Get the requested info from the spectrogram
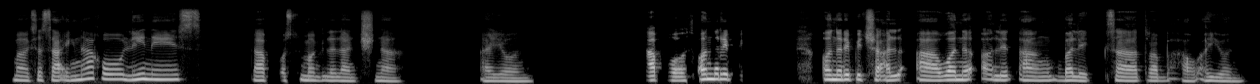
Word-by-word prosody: magsasaing 190 0 -2
na 255 +5 +2
ako 240 -3 +1
linis, 230 +1 +1 0.5
tapos 185 +3 -4
mag-la-lunch 175 -5 -3
na, 150 -3 -5 0.8
ayon. 150 -2 -4 1.2
Tapos 190 -2 +2
on 240 +1 +7
repeat, 240 -1 +2 0.8
on 225 0 +7
repeat 225 -1 +2
siya 200 - +2
ala 200 +4 +2 0.2
ah, 195 -2 +4
1 210 +1 +5
na - - +2 0.2
ulit 205 0 -1
ang 190 -1 -1
balik 180 -3 0
sa 175 -3 0
trabaho, 170 -1 -6
ayon. 155 -4 -4
190 Hz, 115 wpm, -24 LUFS, 170-220 Hz, 1.2 s, on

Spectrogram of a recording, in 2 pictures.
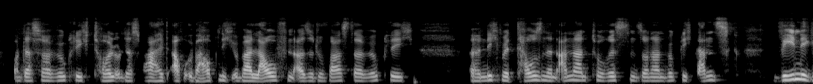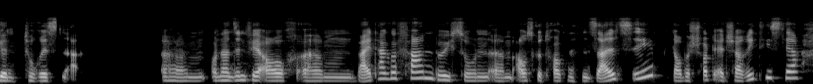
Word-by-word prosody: und - - -7
das 170 - 0
war 175 -1 -1
wirklich 185 -1 -2
toll, 170 +1 +1
und 160 - -3
das 165 -1 -3
war 165 0 +2
halt 165 +1 -4
auch - - +4
überhaupt 170 +2 -1
nicht 190 -3 -4
überlaufen. 170 +2 +4
Also, 160 +1 0
du 165 -2 -8
warst 175 +2 -1
da 165 -2 +1
wirklich, 175 -1 -3 0.6
äh, 165 - 0
nicht 200 +3 0
mit 180 -2 0
Tausenden 180 0 +1
anderen 195 -2 +2
Touristen, 185 0 -3
sondern 170 0 -1
wirklich 180 +1 -5
ganz 200 0 -1 0.4
wenige 190 -3 +6
Touristen 170 - -2 0.9
Ähm, 170 -2 -5
und 185 -1 -4
dann 190 -2 +1
sind 195 +2 -2
wir 190 - +4
auch, 170 0 +1
ähm, 165 -1 -4
weitergefahren 280 - +2
durch 205 -3 0
so 170 -3 -4
'n, 175 0 -4
ähm, 160 0 -4
ausgetrockneten 170 -1 -3
Salzsee- 245 - +3 0.3
glaube, 170 +1 -2
Chott 210 +4 -2
el - - -1
Djerid 195 +8 -1
hieß 310 -1 -2
der. 295 0 +2
175 Hz, 180 wpm, -25 LUFS, 165-195 Hz, 0.9 s, wenige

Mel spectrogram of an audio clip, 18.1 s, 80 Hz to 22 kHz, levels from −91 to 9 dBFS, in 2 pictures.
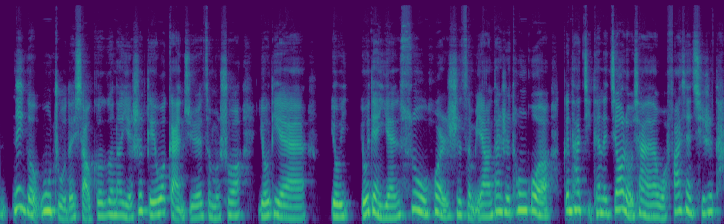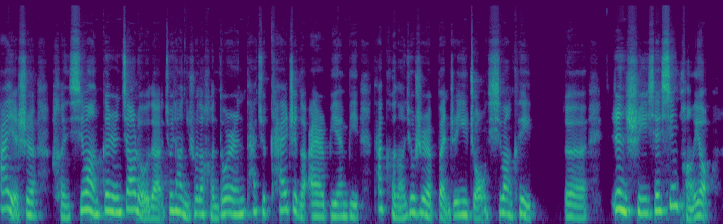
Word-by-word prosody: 那 280 +1 +2
个 215 -4 +2
屋 255 +1 +5
主 165 - -3
的 155 - -2
小 - - -1
哥 190 - -2
哥 200 0 -1
呢， 195 - -1
也 175 -3 -1
是 180 +10 0
给 200 -6 +2
我 225 +1 +4
感 - - -1
觉 165 +2 -3
怎 185 0 -6
么 160 -1 -4
说 190 +1 -3 0.2
有 190 +1 +1
点 165 -6 -1 0.3
有 180 -1 +5 0.2
有 205 +4 +5
点 240 -8 +3
严 165 +2 0
肃 220 +2 +2
或 230 +2 +1
者 - - 0
是 190 +2 -2
怎 195 -4 -5
么 - - -4
样， 180 0 0
但 250 +4 +3
是 230 -2 +2
通 265 +2 +5
过 245 -6 +3
跟 260 - +3
他 270 +2 +5
几 265 -1 -5
天 230 -2 -1
的 220 - +1
交 275 +6 +2
流 255 - +4
下 215 - -1
来 175 - 0
呢， 175 - -1
我 160 - -2
发 245 +6 -2
现 260 -2 +2
其 225 0 -3
实 245 - 0
他 280 +2 -4
也 230 -4 +2
是 200 -4 -1 0.2
很 170 -2 -6
希 260 +11 0
望 240 -7 +3
跟 260 +2 +2
人 235 0 +4
交 275 +2 +1
流 250 -1 +1
的， - - -2
就 260 - -2
像 245 -4 +3
你 - - -3
说 220 +5 -5
的 215 - 0
很 165 -6 -6
多 215 +6 0
人， 210 -1 +1
他 240 +1 -6
去 240 -1 -4
开 265 +4 -4
这 260 -2 -1
个 - - -4
Airbnb， 180 -1 -2 0.2
他 285 - -4
可 270 -10 -6
能 165 0 -4
就 230 +4 0
是 215 -6 +1
本 - - -3
着 195 - -2
一 200 +1 +1
种 200 - -3
希 230 +3 -3
望 215 -3 0
可 215 +3 -3
以， 170 -4 -3 0.3
呃 170 -3 -3 0.3
认 275 -2 +6
识 250 -1 +2
一 220 - -1
些 255 +4 +3
新 330 +6 +3
朋 330 - -4
友， - - -1
215 Hz, 335 characters per minute, -23 LUFS, 185-250 Hz, 0.3 s, 认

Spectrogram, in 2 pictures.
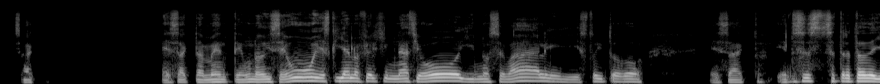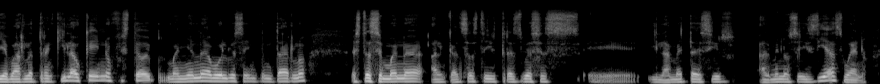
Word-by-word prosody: Exacto. 105 -1 -10 1.3
Exactamente, 110 +3 -3
uno 115 +1 0
dice: 120 0 0
"Uy, 165 +1 +4
es 145 - -2
que 155 - -7
ya 155 0 +4
no 150 -1 +2
fui 150 - -1
al 140 - -7
gimnasio 135 -1 -1
hoy, 155 -2 +5
y - - -3
no 125 +1 -3
se 125 0 -6
vale, 160 +3 -1
y 115 -3 -7
estoy 125 +5 -6
todo" 125 -2 -4 0.6
exacto. 105 +2 -10
Y - - -16
entonces 130 +6 -1
se 145 - -4
trata 145 0 +5
de 145 -1 +9
llevarla 125 +1 +3
tranquila, 135 +6 0
okey, 185 +4 +1
no 185 -2 +1
fuiste 165 - -4
hoy, 95 0 +3
pues - - -14
mañana 145 +5 +3
vuelves 145 -1 +3
a - - -1
intentarlo. 140 +3 -1 0.4
Esta 140 +2 +3
semana 135 0 +3
alcanzaste 115 +4 -4
ir 130 -1 -1
3 125 -1 -4
veces, 130 -1 -4
eh, - - -12
y 110 - -9
la 100 -2 -3
meta 120 +2 -1
es 115 +1 -3
ir 125 0 -2 0.3
al 105 0 -5
menos 120 0 -1
6 120 -1 -4
días, 180 +2 +1
bueno, 105 -5 -3
130 Hz, 185 wpm, -23 LUFS, 115-145 Hz, 1.3 s, de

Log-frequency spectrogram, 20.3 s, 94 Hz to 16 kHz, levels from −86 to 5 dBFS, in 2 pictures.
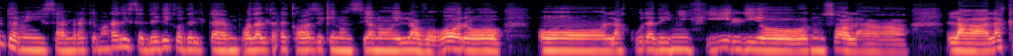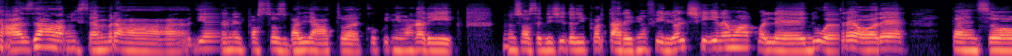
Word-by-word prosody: praticamente 240 -8 -1
mi 170 -1 -2
sembra 160 0 -4
che 165 - -12
magari 205 +5 -2
se 210 -5 -5
dedico 185 +3 -3
del 170 -1 -5
tempo 160 -2 -1
ad 165 - +2
altre 170 +2 -1
cose, 170 +1 -2
che 175 - -5
non 165 -1 0
siano 165 0 -1
il 160 +1 0
lavoro 160 0 +4 0.4
o 160 -1 +4
la 160 0 -1
cura 175 +2 -4
dei 170 0 -3
miei 175 -1 -4
figli 175 +1 -6
o, 155 -1 +4
non 165 0 -4
so, 170 0 +1
la 145 -2 -3 0.4
la 155 -2 +5
la 195 +5 0
casa, 200 +2 +3
mi 190 0 -10
sembra 160 -4 -2
di 190 - -5
essere 185 -2 -6
nel 170 -1 -4
posto 175 +1 -6
sbagliato 155 -1 -1
ecco, 150 +2 -4
quindi 165 0 -8
magari, 160 -2 0 0.5
non 205 -8 -6
so, 175 +1 -1
se 160 0 -3
decido 170 +2 -3
di 170 0 -1
portare 165 -2 +1
mio 175 +2 -5
figlio 170 -1 -2
al 200 +2 0
cinema, 205 +1 0
quelle 160 -3 +1
2 175 -2 +1
o - - -5
3 200 0 +3
ore 180 +1 +2 0.4
penso: 165 -1 +2
170 Hz, 165 wpm, -21 LUFS, 160-180 Hz, 0.5 s, la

